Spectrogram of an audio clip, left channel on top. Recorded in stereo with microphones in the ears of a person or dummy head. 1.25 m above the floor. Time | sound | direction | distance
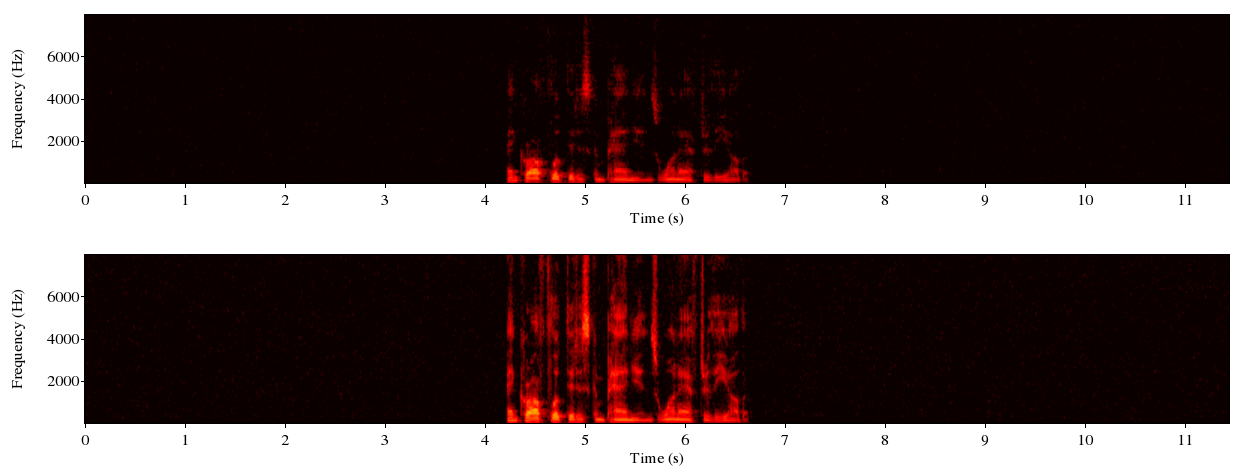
4.2 | a man speaking | 55° right (ahead or behind) | 0.5 m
